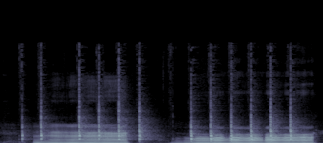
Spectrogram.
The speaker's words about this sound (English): So I get my apples and I dice them here, just in front of you right now.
